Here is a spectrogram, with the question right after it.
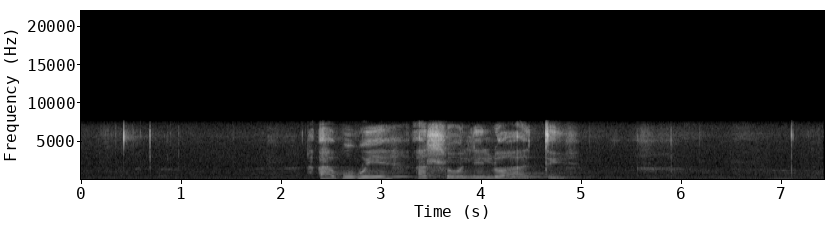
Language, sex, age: Swati, female, 20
